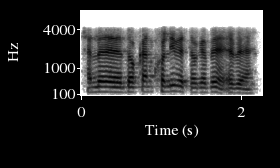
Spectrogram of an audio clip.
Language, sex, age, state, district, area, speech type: Odia, male, 18-30, Odisha, Rayagada, rural, conversation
